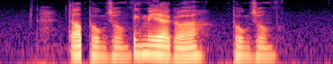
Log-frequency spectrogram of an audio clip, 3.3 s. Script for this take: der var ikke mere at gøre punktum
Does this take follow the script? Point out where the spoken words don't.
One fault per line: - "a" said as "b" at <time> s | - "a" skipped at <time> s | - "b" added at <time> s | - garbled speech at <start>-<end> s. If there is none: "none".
- "var" said as "punktum" at 0.9 s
